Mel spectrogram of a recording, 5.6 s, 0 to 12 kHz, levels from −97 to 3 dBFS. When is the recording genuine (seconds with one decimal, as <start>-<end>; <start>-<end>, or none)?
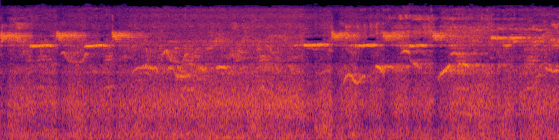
0.7-1.5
